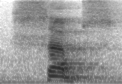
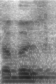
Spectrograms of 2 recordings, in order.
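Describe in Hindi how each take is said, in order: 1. 'b' और 'z' के बीच कोई स्वर नहीं आता। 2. 'b' और 'z' के बीच एक छोटा 'a' स्वर आता है। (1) "दरमियानी हर्फ पर जज़्म होता है" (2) "उसकी जगह हम आमतौर पर ज़बर इस्तेमाल कर जाते हैं"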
